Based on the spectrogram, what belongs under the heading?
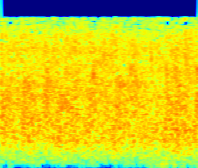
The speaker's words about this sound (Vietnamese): Rồi mời các thánh giáo đoàn nhà bè giơ tay. Rồi xin chào các thánh, một tràng pháo tay thật to thưa anh chị em.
